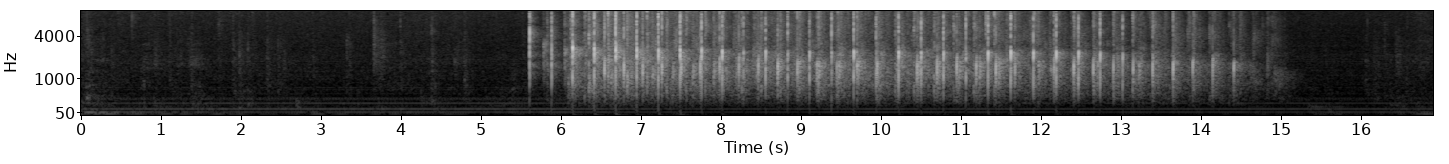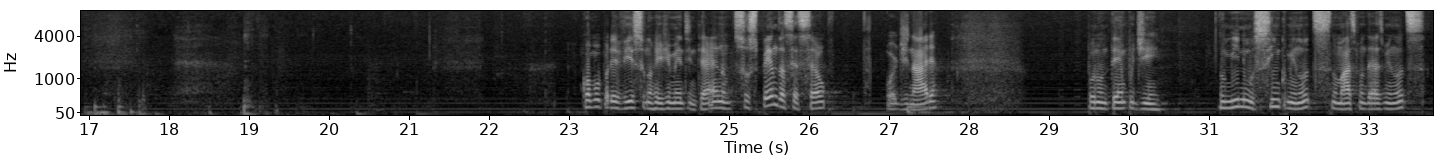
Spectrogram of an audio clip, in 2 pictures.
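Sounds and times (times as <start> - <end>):
standing applause for police officers: 5.6 - 15.2
speech: 23.2 - 26.4, 27.0 - 27.7, 29.5 - 30.5, 31.1 - 33.7.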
